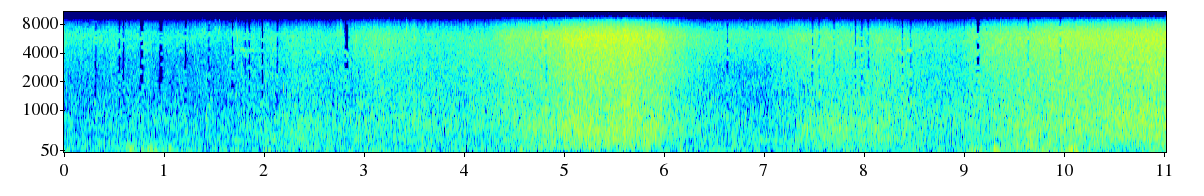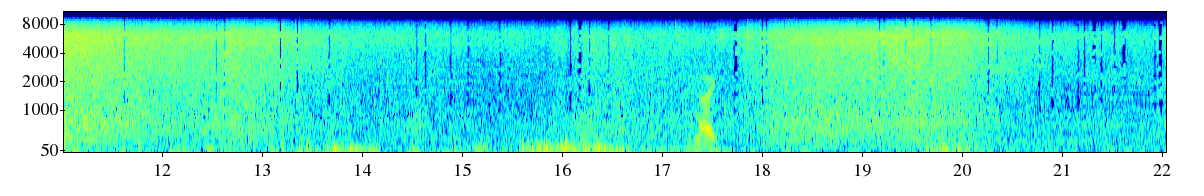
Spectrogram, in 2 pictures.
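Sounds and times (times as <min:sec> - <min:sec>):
wind buffeting microphone: 0:00.0 - 0:20.8
waves washing up a sandy shore: 0:02.1 - 0:06.5, 0:07.1 - 0:21.2.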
